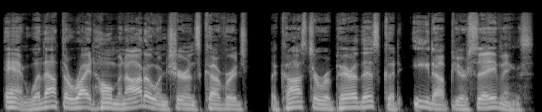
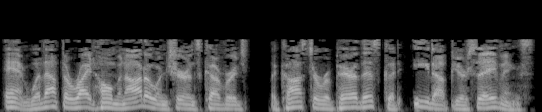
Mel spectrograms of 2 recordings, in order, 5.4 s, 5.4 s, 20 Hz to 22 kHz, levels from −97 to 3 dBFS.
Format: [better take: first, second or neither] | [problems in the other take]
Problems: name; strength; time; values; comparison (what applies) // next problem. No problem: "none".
first | garbled, watery; slightly; nothing above 6 kHz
